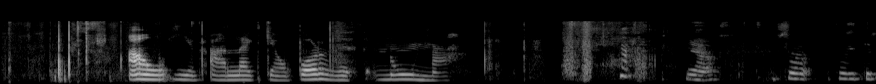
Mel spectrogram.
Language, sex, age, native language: Icelandic, male, 11, Icelandic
